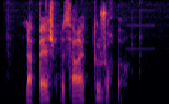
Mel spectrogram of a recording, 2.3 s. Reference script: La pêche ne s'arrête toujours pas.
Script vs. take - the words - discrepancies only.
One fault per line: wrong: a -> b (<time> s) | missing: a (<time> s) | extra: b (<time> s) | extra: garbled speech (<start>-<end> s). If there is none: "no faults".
no faults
